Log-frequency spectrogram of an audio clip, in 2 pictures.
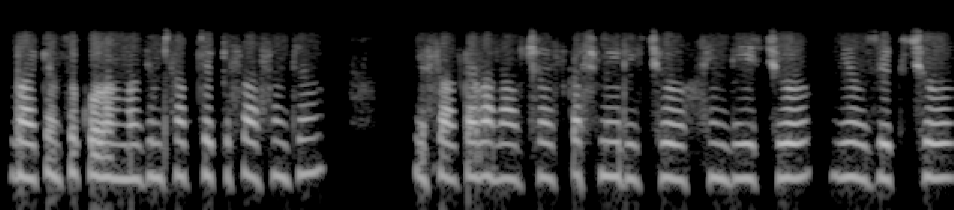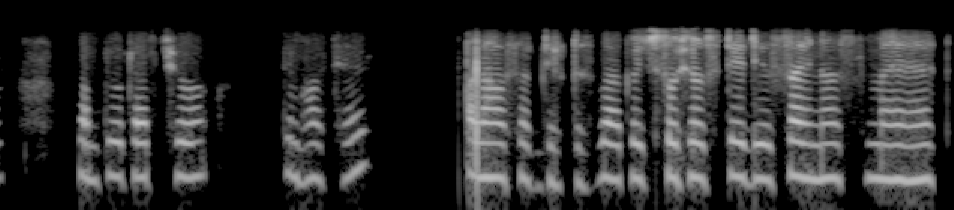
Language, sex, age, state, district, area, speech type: Kashmiri, female, 30-45, Jammu and Kashmir, Kulgam, rural, conversation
